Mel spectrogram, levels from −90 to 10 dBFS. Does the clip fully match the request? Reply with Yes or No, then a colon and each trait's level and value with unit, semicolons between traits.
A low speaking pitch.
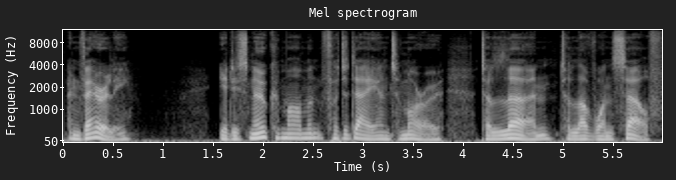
Yes: low, 105 Hz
